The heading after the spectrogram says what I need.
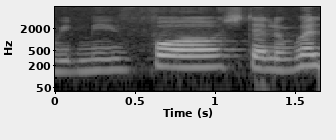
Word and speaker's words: Vorstellen: the pronunciation with me for still well it's quite easy like the number for which you already know in English and then still look for standard so let's try the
